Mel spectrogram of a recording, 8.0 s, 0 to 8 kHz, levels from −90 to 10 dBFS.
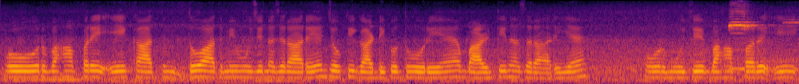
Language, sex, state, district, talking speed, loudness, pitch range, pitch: Hindi, female, Chandigarh, Chandigarh, 220 wpm, -17 LUFS, 160-170 Hz, 165 Hz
